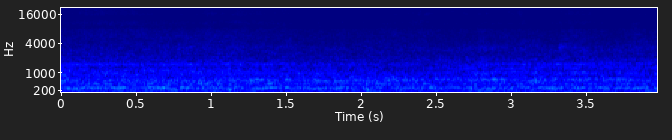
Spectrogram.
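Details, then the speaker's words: Newly installed Bosch dishwasher on its first cycle, filling: a quiet steady hum with a soft even hiss and no knocks or gurgles; a normal fill. "We started spinning yet, are we still filling? Oh, you can see all the water coming in and then no water coming out there."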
